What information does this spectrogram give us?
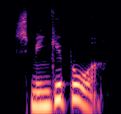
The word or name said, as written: sminkebord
